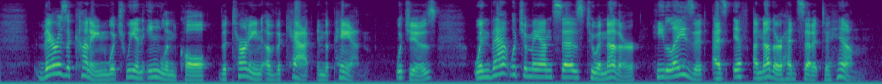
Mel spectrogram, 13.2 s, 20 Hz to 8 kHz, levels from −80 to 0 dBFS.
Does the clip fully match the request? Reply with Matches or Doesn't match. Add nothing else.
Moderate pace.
Matches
